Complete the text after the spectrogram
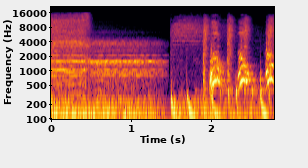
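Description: A dog barks in a quick burst of about five or six sharp barks, coming in after a steady tonal hum fades out.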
